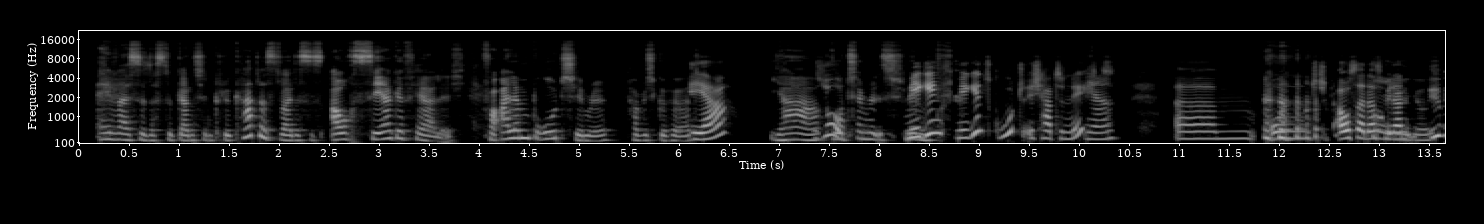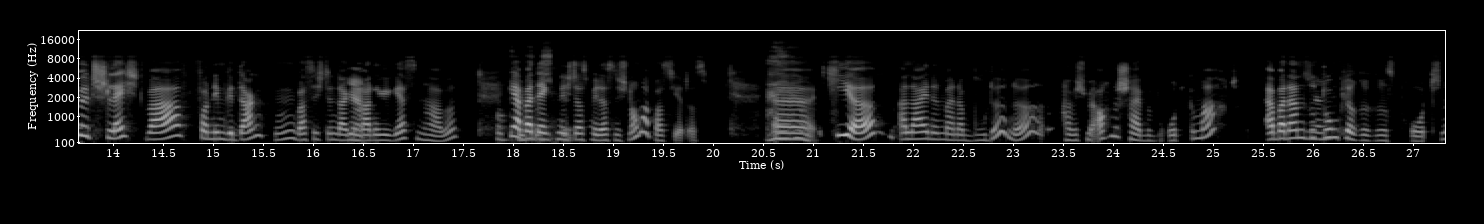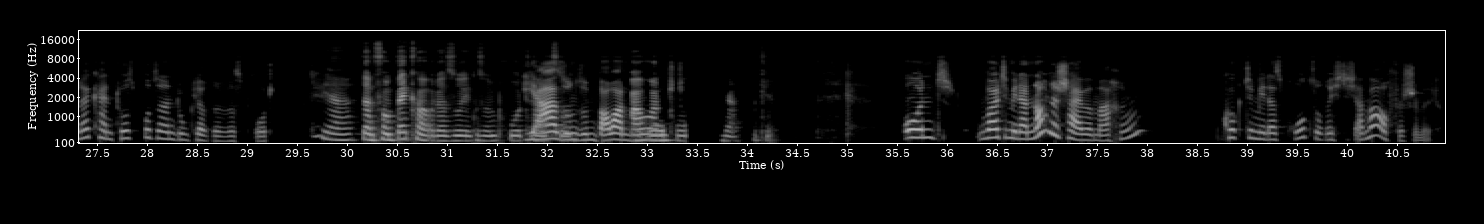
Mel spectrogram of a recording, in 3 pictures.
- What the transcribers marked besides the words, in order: giggle
- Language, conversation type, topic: German, unstructured, Wie gehst du mit Essensresten um, die unangenehm riechen?
- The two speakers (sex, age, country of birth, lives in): female, 30-34, Italy, Germany; female, 40-44, Germany, France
